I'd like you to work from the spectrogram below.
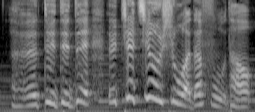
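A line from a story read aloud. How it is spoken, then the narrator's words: Gleeful greedy man. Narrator (Chinese): 贪心的樵夫乐得眉开眼笑，说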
